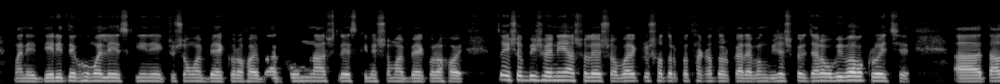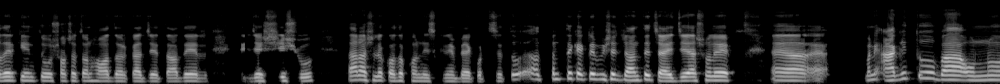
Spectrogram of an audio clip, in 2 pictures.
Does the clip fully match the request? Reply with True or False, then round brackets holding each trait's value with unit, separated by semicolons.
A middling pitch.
True (165 Hz)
